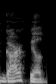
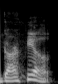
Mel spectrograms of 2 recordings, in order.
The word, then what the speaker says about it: Garfield: Garfield should not be a 3-syllable name. Interesting. No, it's just Garfield.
